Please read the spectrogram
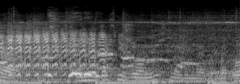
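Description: A quavering, goat-like bleat lasting about a second, over voices.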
